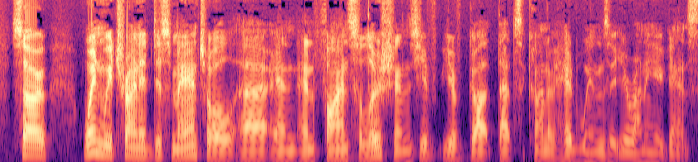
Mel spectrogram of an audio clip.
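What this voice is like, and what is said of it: Foreign-sounding accent. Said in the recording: “You got a weird accent.”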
